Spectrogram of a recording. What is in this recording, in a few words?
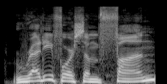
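ready for some fun, male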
